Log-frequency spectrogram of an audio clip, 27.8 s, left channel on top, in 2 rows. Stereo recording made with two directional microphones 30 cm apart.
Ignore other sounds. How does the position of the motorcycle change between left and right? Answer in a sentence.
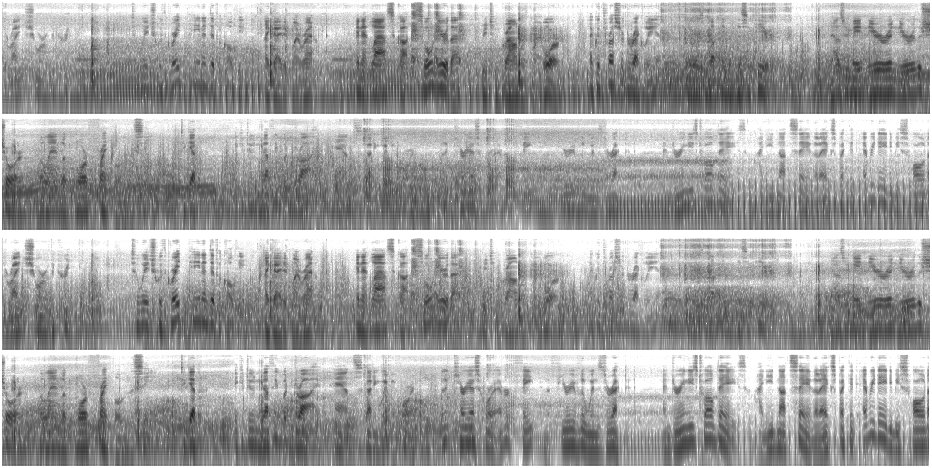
In this clip you hear the motorcycle stay in one place.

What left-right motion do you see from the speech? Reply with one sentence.
In this clip you hear the speech go left and come back.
